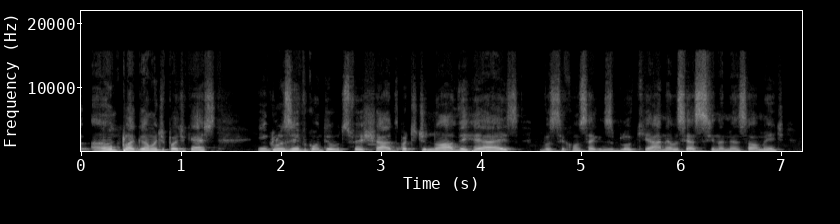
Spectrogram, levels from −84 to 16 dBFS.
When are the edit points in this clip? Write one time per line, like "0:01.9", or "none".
0:03.1
0:04.5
